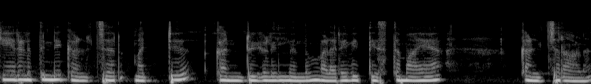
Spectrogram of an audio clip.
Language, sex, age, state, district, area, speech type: Malayalam, female, 30-45, Kerala, Ernakulam, rural, spontaneous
